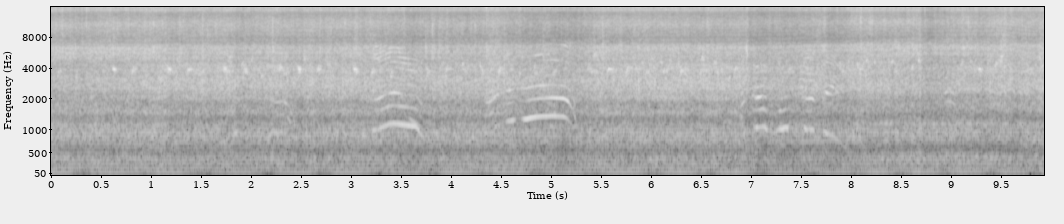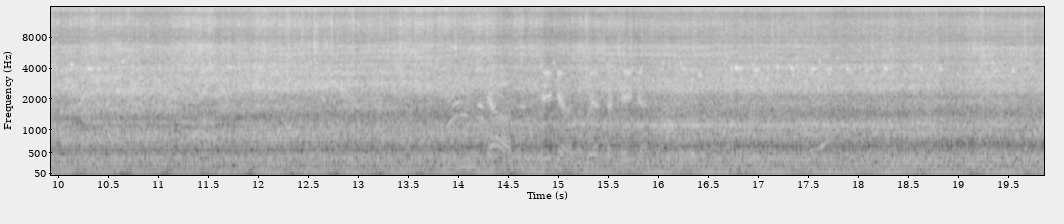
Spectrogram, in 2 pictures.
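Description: A threshing machine roars and rattles steadily at close range.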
